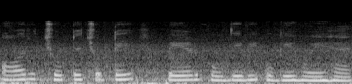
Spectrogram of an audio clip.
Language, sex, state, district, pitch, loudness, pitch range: Hindi, female, Jharkhand, Jamtara, 205 Hz, -14 LUFS, 195-220 Hz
